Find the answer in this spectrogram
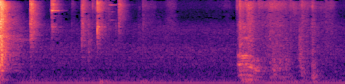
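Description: A BB gun fires a single shot, one sharp crack as the BB strikes a cardboard box, followed by a few faint handling clicks.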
